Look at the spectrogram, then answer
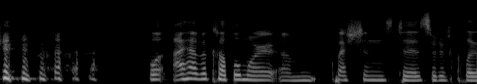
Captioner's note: laughs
